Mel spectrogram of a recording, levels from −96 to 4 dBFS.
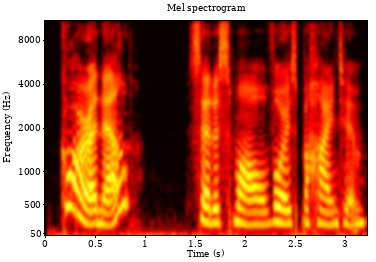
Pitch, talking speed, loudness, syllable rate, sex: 240 Hz, 130 wpm, -18 LUFS, 4.7 syllables/s, female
